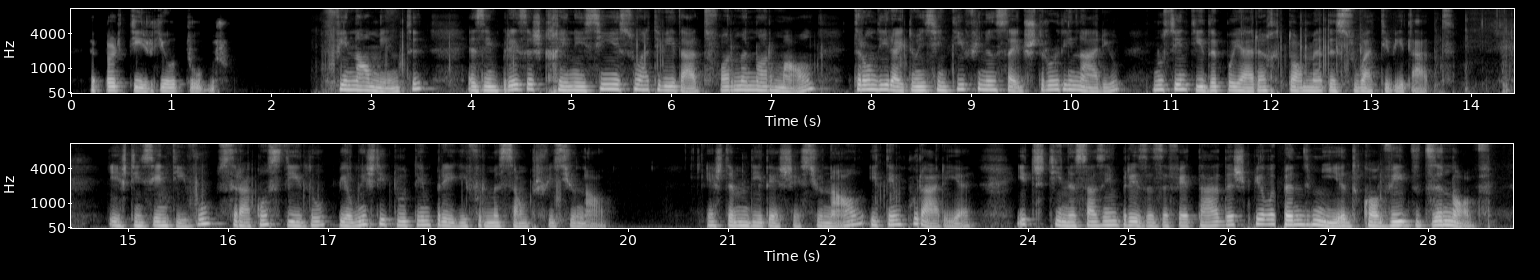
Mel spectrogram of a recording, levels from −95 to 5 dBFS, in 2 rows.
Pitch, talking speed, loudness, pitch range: 145 Hz, 120 wpm, -28 LUFS, 130-170 Hz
